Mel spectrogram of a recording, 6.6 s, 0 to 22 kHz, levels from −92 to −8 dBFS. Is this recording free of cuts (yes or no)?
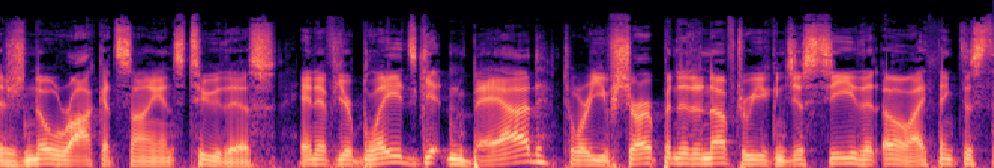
no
